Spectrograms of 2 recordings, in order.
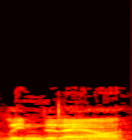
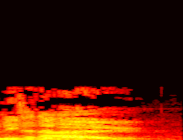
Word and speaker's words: Lindenow: Lindenow. Not Lindenauer. No, Lindenow. Lindenow.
